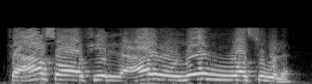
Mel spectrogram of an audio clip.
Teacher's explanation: طيب بقول فعصى فرعون شوف الراء مفخمة اهي، فعصى فرعون الرسول، شوف الراء مشددة اهي ومفخمة في نفس الوقت عشان مفتوحة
